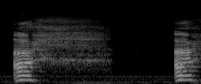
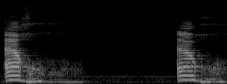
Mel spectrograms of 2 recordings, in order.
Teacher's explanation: آواز بھی چل رہی ہے اور ہمس بھی ہے. خو اخ اخ، آواز چل بھی رہی ہے اور ہمس بھی ہے.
